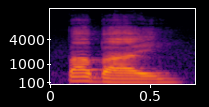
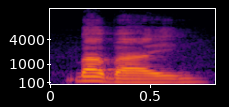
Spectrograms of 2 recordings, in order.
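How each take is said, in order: The two takes are said the same way.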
